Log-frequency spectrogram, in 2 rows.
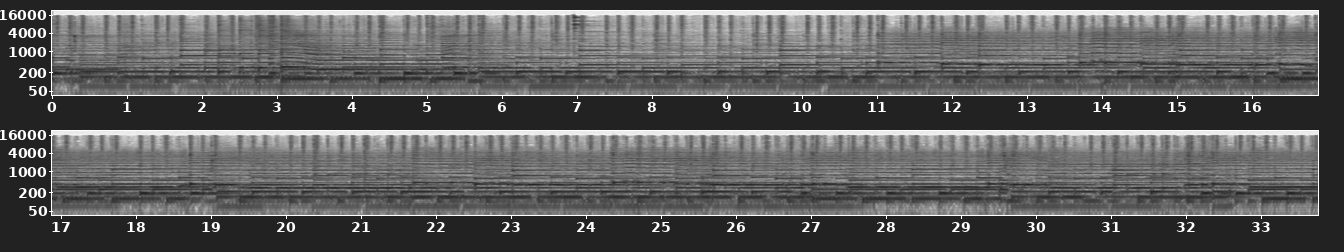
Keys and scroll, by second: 0.6 Up, 2.5 Left, 4.7 Up, 8.8 Down, 12.1 Down, 25.5 ctrl+z.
